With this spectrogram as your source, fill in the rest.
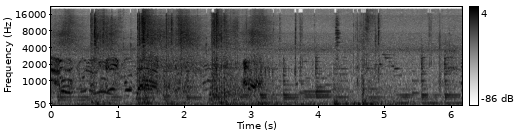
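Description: Va'ruun Starshard beam weapon fired in Starfield, a loud, sustained stream of bursts and sharp cracks over game effects, with a voice talking underneath.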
